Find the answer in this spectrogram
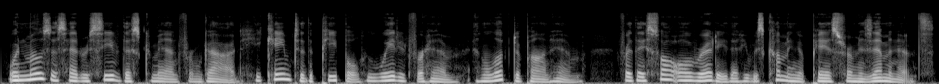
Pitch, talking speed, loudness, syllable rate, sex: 155 Hz, 210 wpm, -17 LUFS, 5.6 syllables/s, female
